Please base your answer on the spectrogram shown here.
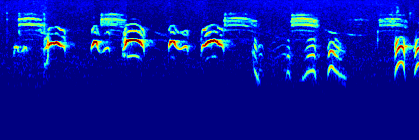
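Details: California quail (Callipepla californica) calls: a busy run of short, arched chirps and clucks, sometimes overlapping as if from several birds, over a quiet background.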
